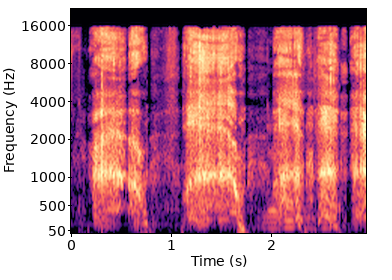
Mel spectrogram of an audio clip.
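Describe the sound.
A person imitates a French bulldog huffing and puffing: a run of breathy, groaning snorts in uneven bursts, fairly loud, with no speech.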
